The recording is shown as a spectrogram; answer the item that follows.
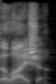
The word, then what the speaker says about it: Ill-Esha: Her artist name, spelled ILL-ESHA, pronounced Elisha.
